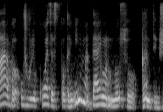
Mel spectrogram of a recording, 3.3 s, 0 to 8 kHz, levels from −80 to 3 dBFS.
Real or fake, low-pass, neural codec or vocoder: fake; 7.2 kHz; codec, 16 kHz, 1 kbps, FunCodec, trained on LibriTTS, 50 frames a second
